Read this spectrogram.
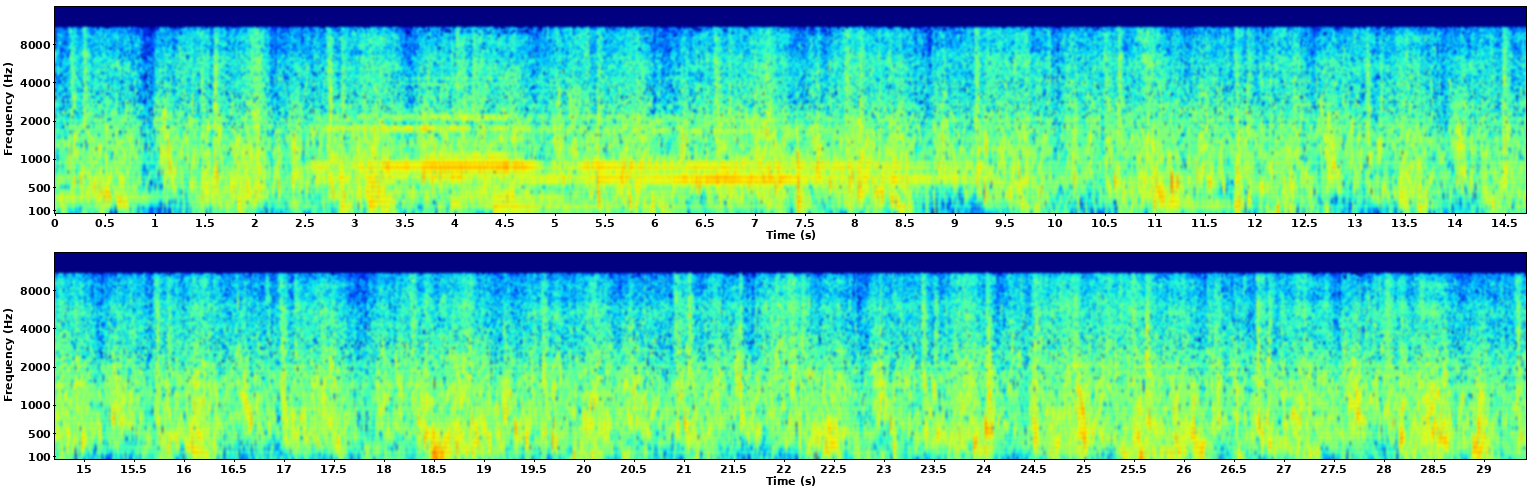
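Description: A wooden paddle splashes and swishes through water in steady strokes.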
